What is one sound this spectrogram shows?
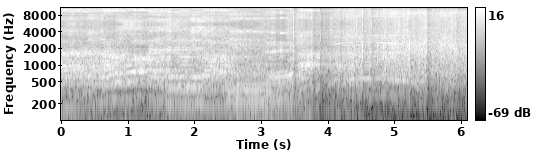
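A crowd of women cheers and shouts in a large room.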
